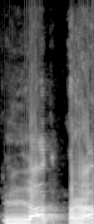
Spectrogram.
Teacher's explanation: र जब हम बोल रहे हैं तो जीभ लटपटाते हुए आ रही है, यानी लड़ते हुए आवाज आ रहा है। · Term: लुंठित व्यंजन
